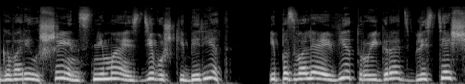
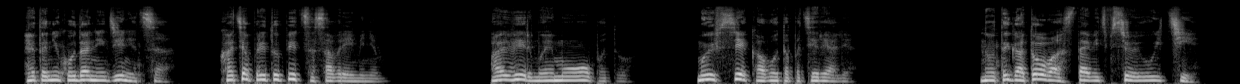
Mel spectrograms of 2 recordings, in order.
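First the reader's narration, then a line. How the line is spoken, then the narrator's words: Gentle question. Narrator (Russian): мягко спросил Шейн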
